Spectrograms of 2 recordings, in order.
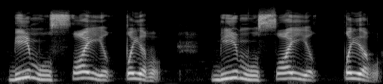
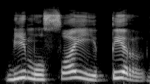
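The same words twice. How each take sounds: First: BIMUSAITIR with a thick t, tongue root raised; correct heavy to. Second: BIMUSAITIR with a thin, light t. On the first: Shown as a demonstration. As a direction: slowly thicken TIR in BIMUSAITIR. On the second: Retold or imitated. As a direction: imitate the student's light TIR in BIMUSAITIR.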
